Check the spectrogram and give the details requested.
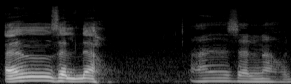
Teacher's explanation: This is the complete ghunnah. Yeah. Because it's in ikhfa.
